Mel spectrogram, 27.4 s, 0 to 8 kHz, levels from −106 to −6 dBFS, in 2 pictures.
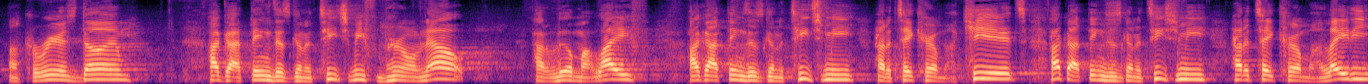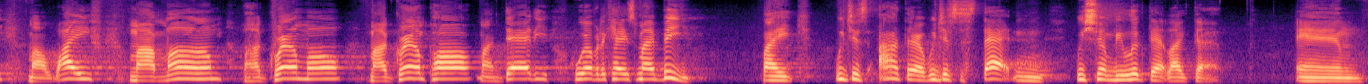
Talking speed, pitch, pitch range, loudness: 180 wpm, 175 Hz, 145-195 Hz, -19 LUFS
